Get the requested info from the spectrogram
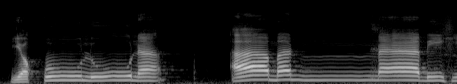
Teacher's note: نون مشدد ہے، غنہ ہوگا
